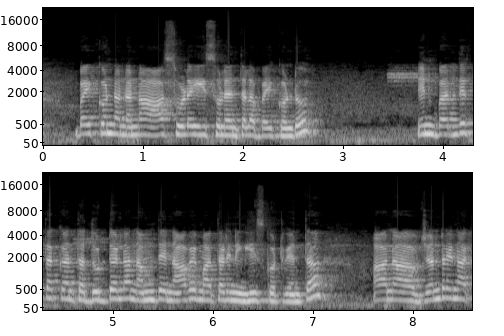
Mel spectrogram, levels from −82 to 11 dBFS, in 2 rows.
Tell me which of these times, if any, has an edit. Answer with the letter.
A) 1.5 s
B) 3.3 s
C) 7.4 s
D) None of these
D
